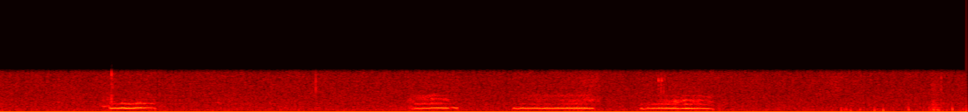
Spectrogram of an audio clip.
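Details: A girl's cat, caressed until completely relaxed, keeps up a deep continuous purr for twelve seconds, broken by several brief tonal notes, mostly in a cluster midway through.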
